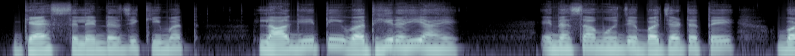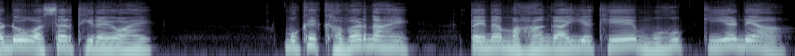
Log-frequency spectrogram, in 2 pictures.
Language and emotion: Sindhi, sad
